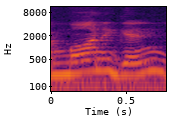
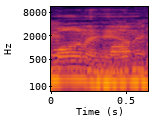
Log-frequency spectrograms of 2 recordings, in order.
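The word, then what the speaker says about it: Monaghan: cabin um and uh monegan you'd want to call that you would think of monahan but you'd be wrong exactly so getting to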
